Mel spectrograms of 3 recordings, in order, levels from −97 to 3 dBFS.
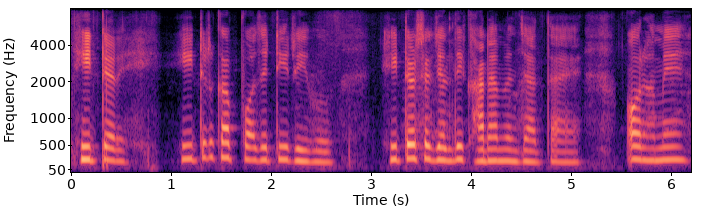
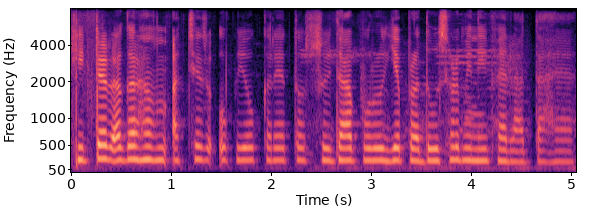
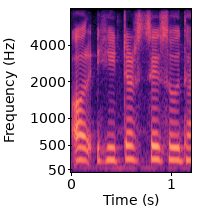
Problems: background sounds at intervals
